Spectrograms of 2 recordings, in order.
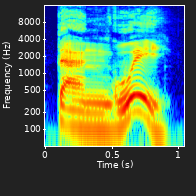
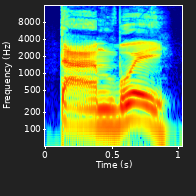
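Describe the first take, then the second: First: The word begins with a g sound. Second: The word begins with a b sound. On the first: "cambiar la letra B por la letra G"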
